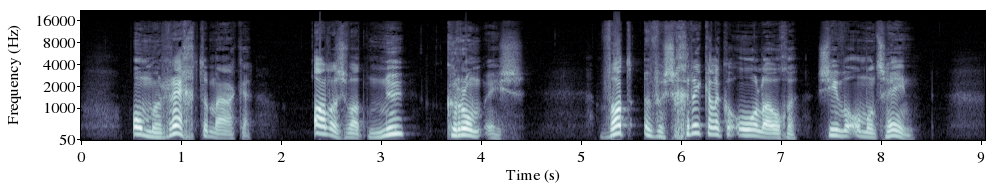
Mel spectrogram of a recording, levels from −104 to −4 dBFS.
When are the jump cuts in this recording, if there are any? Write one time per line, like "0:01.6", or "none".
0:05.0

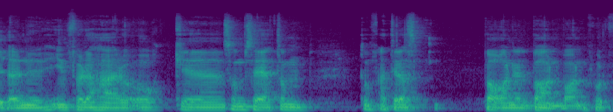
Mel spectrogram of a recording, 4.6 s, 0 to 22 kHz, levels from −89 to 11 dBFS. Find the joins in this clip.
0:01.7
0:02.8

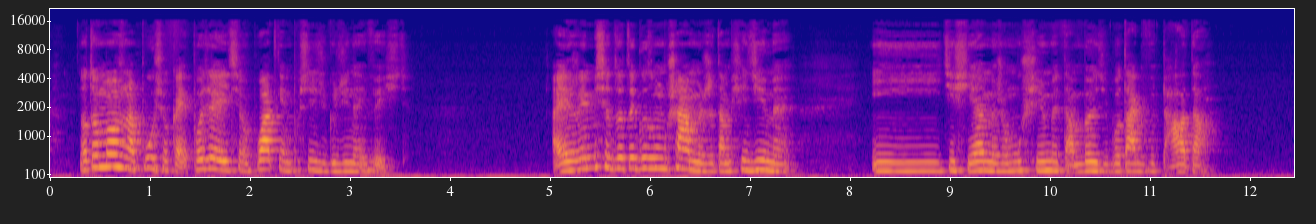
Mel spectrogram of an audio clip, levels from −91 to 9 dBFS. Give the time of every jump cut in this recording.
none

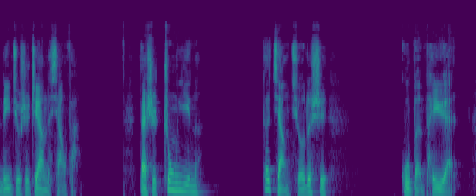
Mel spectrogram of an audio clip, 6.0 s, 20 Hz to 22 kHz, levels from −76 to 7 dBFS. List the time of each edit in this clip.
none

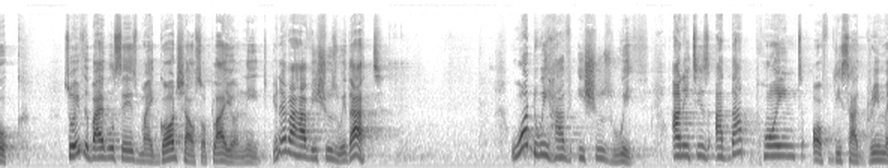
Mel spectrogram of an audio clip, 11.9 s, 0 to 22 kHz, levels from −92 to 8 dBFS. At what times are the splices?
0:08.9

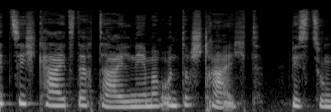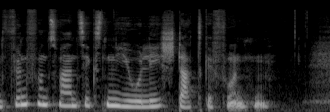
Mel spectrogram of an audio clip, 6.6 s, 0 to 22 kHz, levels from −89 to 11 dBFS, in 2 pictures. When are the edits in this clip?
0:02.8

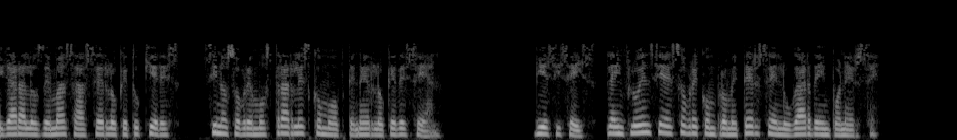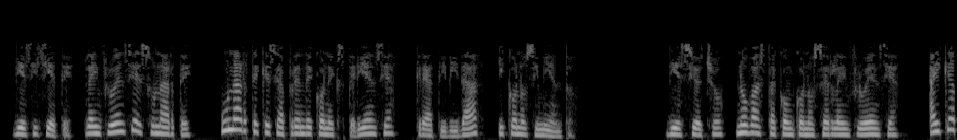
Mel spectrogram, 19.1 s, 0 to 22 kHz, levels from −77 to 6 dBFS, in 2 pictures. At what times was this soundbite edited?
none

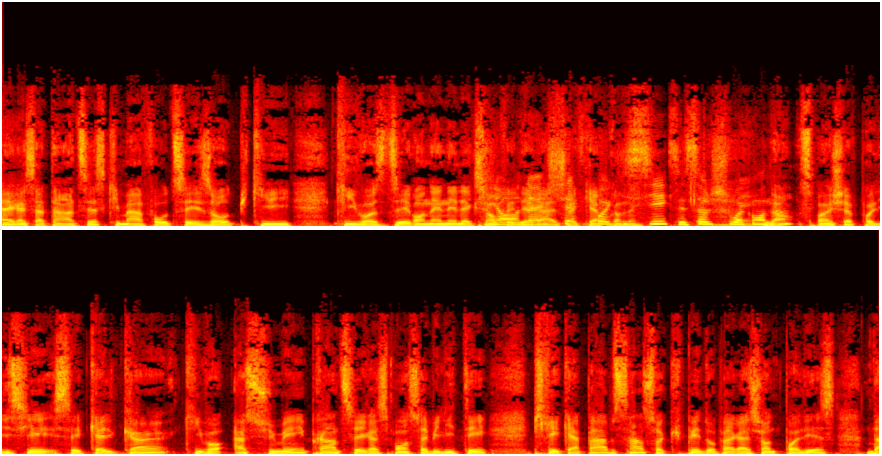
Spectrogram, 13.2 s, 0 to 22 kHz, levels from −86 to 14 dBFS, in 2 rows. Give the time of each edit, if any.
0:05.0

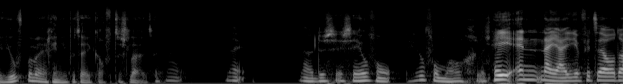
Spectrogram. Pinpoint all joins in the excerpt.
0:02.2
0:04.9

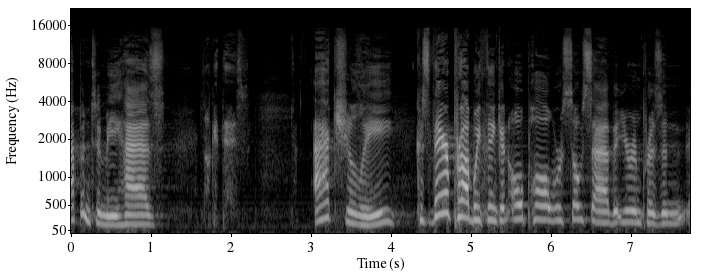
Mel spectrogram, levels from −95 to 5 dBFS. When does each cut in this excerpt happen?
none

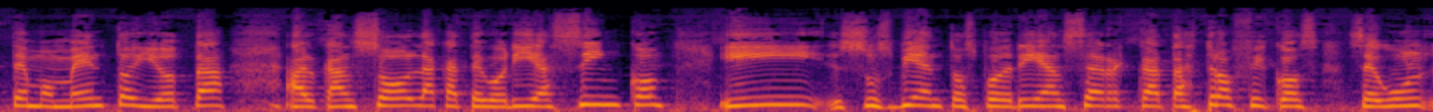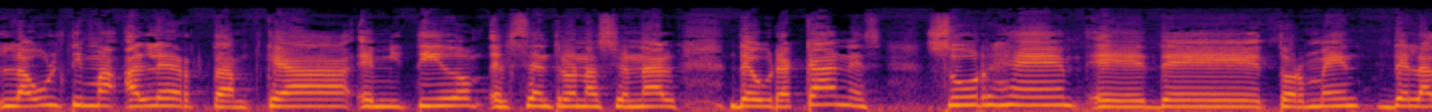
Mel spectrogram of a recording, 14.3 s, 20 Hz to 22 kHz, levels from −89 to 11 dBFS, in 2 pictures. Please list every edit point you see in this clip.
none

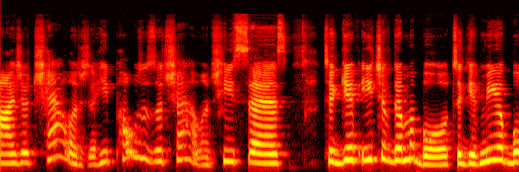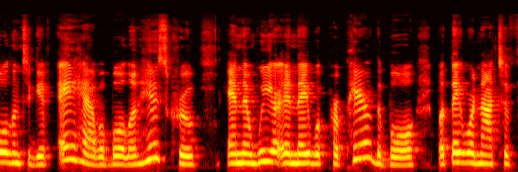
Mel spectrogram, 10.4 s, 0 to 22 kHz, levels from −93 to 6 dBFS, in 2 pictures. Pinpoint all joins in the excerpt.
none

